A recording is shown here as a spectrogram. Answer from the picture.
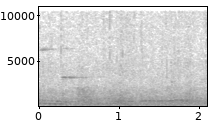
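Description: Near silence: quiet room tone in a pause between spoken sentences.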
